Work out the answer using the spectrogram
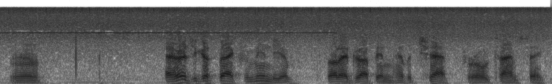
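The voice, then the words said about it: Tired-sounding voice. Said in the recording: “you sound tired ... you're tired, which tells me you've been working hard”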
